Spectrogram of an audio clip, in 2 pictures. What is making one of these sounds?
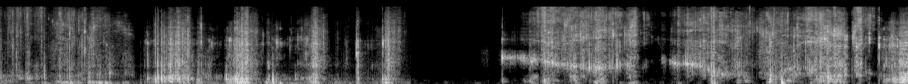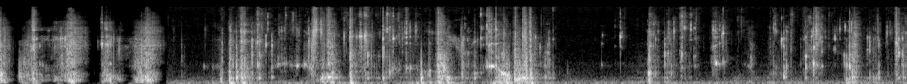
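Teeth crunch on hard candy.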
